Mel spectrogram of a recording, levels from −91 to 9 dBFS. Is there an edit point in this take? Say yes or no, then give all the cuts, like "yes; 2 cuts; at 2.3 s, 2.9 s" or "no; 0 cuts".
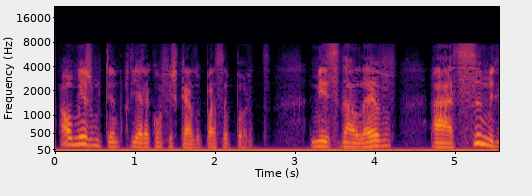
yes; 1 cut; at 3.2 s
